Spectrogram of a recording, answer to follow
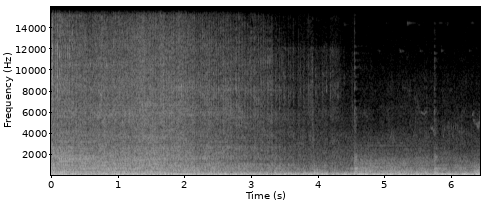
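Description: Motorcycle engine running steadily as the bike pulls away, its higher sound thinning out after about four seconds while the low engine note carries on.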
